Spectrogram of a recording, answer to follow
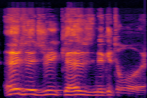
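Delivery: low, slow, snooty mock-British accent; nose-in-the-air British. Host mimicking Clever's refusal, haughty mock-British accent. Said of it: "she had her nose in the air".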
